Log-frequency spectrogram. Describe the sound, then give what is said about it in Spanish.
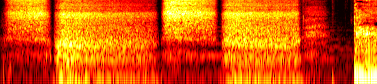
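Mechanical respirator breathing of a Star Wars film villain: slow, loud, hissing inhales and exhales alternating in a steady rhythm, about four breaths with no talking, ending abruptly as a different sound cuts in. “era el referente directo al malo de la película y no precisamente a los otros que eran que eran pues seres humanos, que eran gente pues de bien, que no tenían tal vez mucho impacto como sí podía tener este personaje que además respiraba de una manera”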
